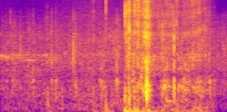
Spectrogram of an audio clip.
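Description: A short splash about a second and a quarter in as a released fish drops back into the pond.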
